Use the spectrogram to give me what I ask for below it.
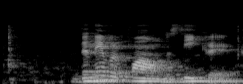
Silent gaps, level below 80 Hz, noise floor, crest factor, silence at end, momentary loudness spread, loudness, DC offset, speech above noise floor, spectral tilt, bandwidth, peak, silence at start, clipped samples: none; -54 dBFS; -54 dBFS; 18 dB; 0 s; 5 LU; -23 LUFS; under 0.1%; 32 dB; -8 dB/octave; 6.8 kHz; -4 dBFS; 0.1 s; under 0.1%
